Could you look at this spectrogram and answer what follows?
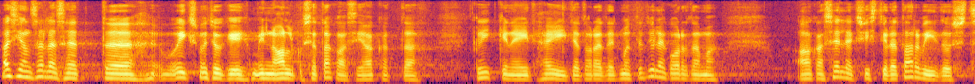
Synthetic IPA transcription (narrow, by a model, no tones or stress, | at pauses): ɑsʲio̞nse̞lːe̞se̞t̪ːvɤjksmujd̪̥uɡ̥iminːɑɑlɡ̥uset̪ɑɡ̥ɑsiɑkːˑɑt̪ːˑɑ | kɤjkːine̞jd̪̥ɦæjd̪̥jɑt̪o̞ɾe̞d̪ejd̪̥̚mɤt̪lːejd̪̥yle̞ko̞rd̪̥ɑmɑ | ɑɡ̥ɑse̞lːeksist̪iylet̪ɑrvid̪ust̪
